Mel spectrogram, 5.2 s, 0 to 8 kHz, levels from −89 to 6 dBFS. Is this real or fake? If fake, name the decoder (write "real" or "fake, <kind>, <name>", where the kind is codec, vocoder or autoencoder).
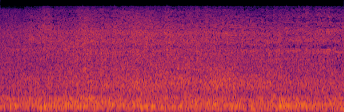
real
